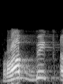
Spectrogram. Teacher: الره مفخمة لأنها إيه؟ لأنها مفتوحة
